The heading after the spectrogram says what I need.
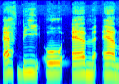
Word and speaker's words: FBOMM: FBOMM, which is spelled FBOMM, all lowercase.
